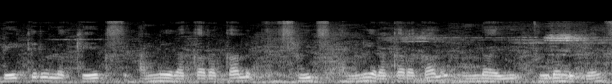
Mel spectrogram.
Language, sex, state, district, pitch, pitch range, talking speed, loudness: Telugu, male, Andhra Pradesh, Annamaya, 140 Hz, 135-150 Hz, 115 wpm, -15 LUFS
